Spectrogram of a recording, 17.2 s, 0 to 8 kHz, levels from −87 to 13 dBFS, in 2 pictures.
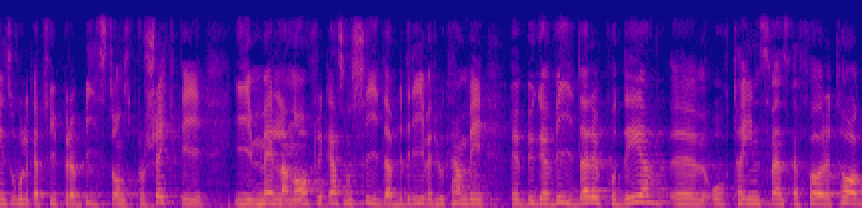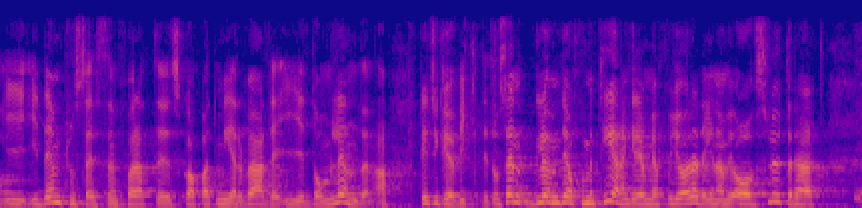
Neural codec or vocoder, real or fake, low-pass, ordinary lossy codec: none; real; 7.2 kHz; AAC, 48 kbps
